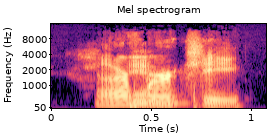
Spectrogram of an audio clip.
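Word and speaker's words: Armuchee: Armurchie. – Yeah. – There's a silent R in there somewhere. I guess an invisible R that you're.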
